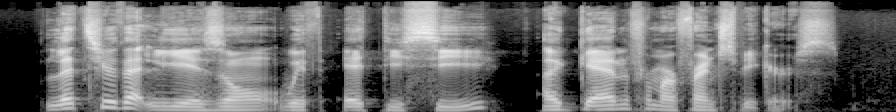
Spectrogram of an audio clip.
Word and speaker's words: est: of other French words you don't normally pronounce the final letter t instead you just say e unless the word that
